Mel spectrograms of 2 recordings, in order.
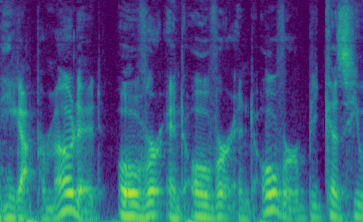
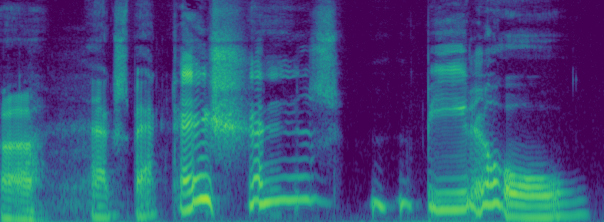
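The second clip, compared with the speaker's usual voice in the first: very high creature voice, lower part drawn out; 9 semitones higher, 4 dB quieter than usual. Asked by the co-host to redo the advice in the other voice, Yoda voice attempt. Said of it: "That sounds more like a Western Yoda".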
